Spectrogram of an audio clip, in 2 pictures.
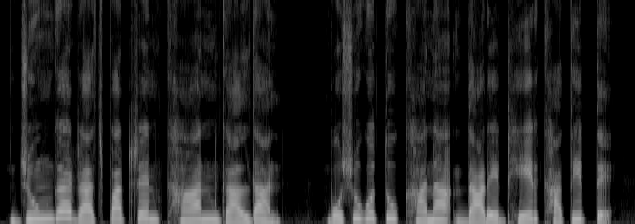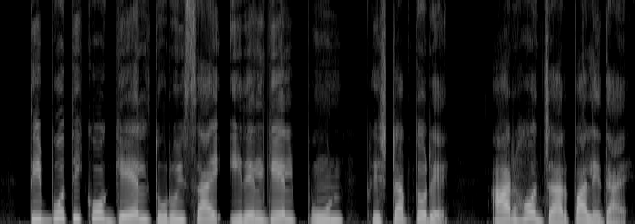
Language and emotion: Santali, neutral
